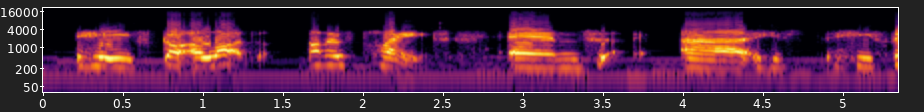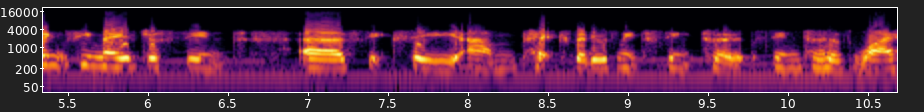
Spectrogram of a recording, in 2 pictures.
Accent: Dunedin, Otago, New Zealand; because I grew up in Dunedin

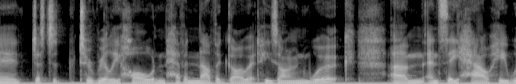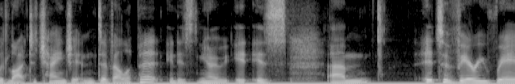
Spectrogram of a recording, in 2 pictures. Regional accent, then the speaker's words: Australia; As an Australian, I wasn't very familiar with him

